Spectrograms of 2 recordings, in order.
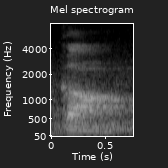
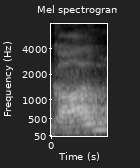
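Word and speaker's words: calm: तो A और N के बीच में जनरली अगर L आता है तो ये साइलेंट होगा, इसकी आवाज आएगी काम। इसे काल्म नहीं पढ़ेंगे, काम।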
